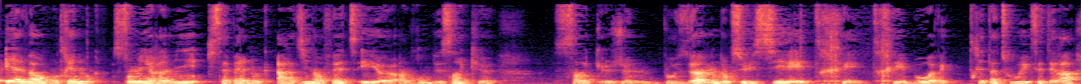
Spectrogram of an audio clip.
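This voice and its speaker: A woman's voice: on the low side, mellow. A young woman vlogger with a stuffy nose from a cold, chatting casually about books she loves, with lots of fillers and restarts. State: congested with a cold. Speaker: book vlogger. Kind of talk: casual book review monologue. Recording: echoey room.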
